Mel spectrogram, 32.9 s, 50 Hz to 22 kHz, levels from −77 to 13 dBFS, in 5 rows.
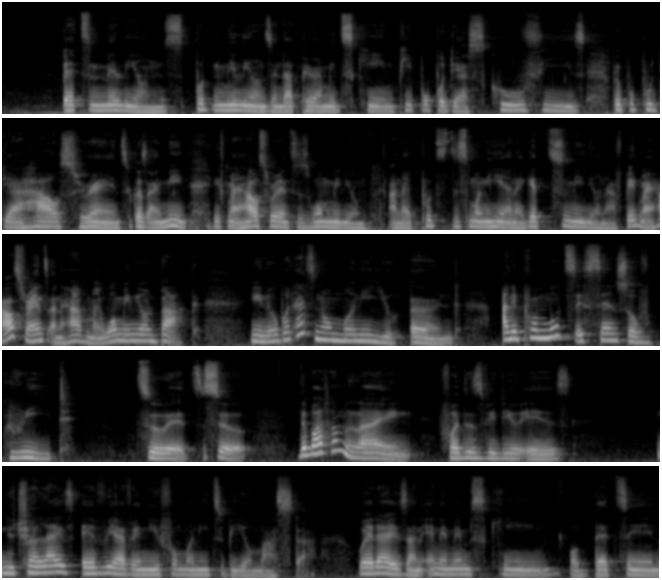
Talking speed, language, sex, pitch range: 170 wpm, English, female, 130-165 Hz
